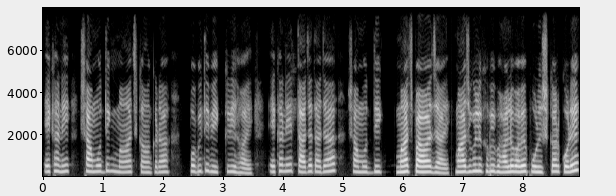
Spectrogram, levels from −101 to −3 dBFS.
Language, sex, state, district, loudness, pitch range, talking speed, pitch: Bengali, female, Jharkhand, Jamtara, -20 LUFS, 255-285 Hz, 140 wpm, 270 Hz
